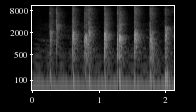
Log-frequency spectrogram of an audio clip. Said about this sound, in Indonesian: Kita akan standing applause kepada coach Leo.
